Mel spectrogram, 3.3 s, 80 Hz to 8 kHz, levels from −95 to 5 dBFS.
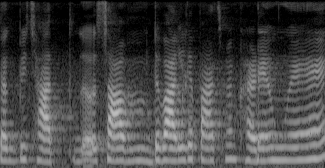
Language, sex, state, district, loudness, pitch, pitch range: Hindi, female, Uttar Pradesh, Varanasi, -30 LUFS, 215 Hz, 210-225 Hz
